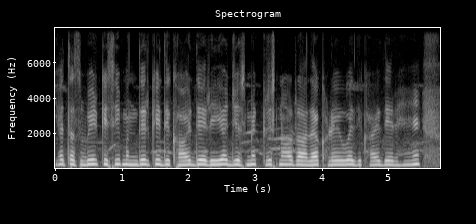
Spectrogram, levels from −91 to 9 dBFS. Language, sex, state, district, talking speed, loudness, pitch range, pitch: Hindi, female, Uttar Pradesh, Lucknow, 195 wpm, -14 LUFS, 220-245 Hz, 230 Hz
